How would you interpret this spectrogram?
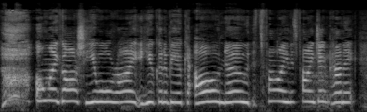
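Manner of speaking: very high, loud, frantic fussing over the dog; hammed-up panic, gasping and fretting; panicky over-fussing. Shown as a demonstration. Owner overreacting to her scared dog, shrill and panicked. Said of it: "making the fear worse by going".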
